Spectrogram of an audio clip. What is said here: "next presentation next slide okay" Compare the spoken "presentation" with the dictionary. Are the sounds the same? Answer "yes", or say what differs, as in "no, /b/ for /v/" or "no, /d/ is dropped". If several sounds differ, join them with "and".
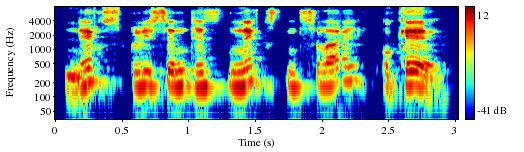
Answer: no, /l/ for /ɹ/ and /s/ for /z/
